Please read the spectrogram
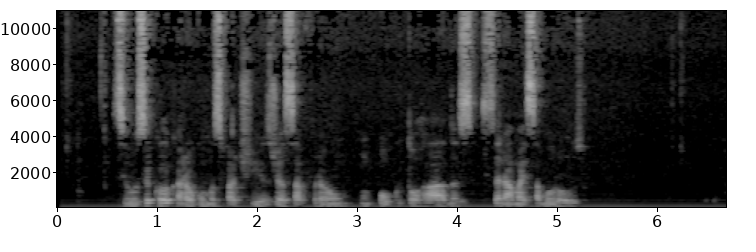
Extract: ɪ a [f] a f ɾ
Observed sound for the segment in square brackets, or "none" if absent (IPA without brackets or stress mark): s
